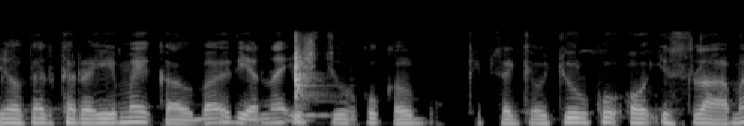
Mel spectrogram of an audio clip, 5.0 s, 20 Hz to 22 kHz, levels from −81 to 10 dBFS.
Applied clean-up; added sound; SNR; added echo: classical method spectral subtraction.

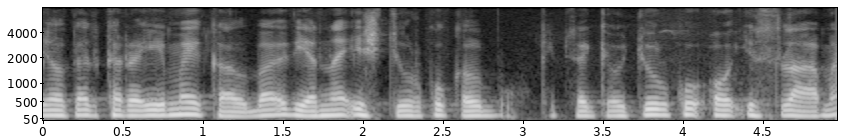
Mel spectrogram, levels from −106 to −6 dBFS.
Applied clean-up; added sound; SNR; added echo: none; none; none; none.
